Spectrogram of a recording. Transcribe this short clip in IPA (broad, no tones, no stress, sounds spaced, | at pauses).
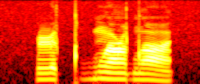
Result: ɭ ə t ɓ ũ ɭ dˤ æ̃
